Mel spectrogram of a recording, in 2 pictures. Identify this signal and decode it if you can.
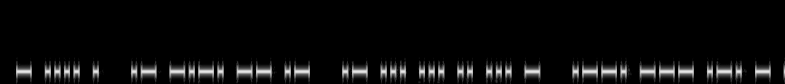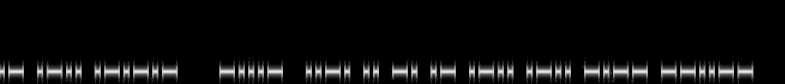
Morse code, heard as a keyed tone, about 25 wpm, 600 Hz. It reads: THE ACMA ASSIST PORTAL. <BT> FINALLY,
